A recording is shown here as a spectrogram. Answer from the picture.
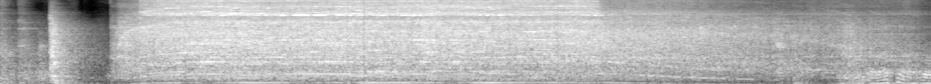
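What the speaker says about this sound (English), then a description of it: "I'm gonna grind it here." An angle grinder works on a metal mining cart, a loud sustained broadband whine that starts after a brief knock, holds steady for several seconds, then eases lower and fades.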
